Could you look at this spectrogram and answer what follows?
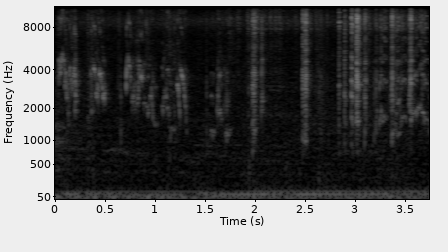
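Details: Budgerigar chick-style calls that other budgies answer: quick high twittering chirps in a tumbling run, followed by sharp clicks and scratchy notes, with low hum underneath.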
